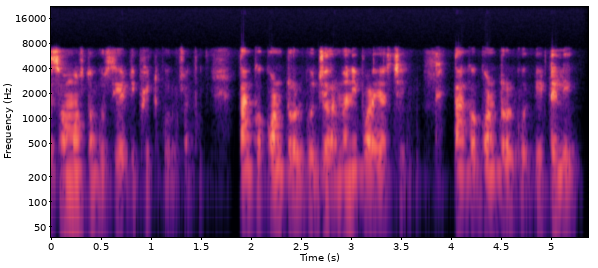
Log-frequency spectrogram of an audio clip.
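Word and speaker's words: Tsar: USSR রাজা থিলা জার টিরে লেখা যায় কিন্তু উচ্চারণ করা যায় জার নেপোলিয়ন এটি নেপোলিয়ন নেপোলিয়ন এবং জারিটি সাইন সাইড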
